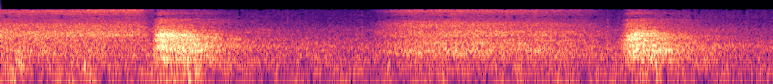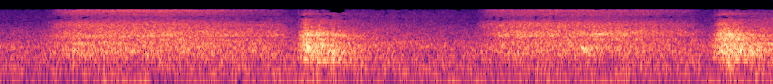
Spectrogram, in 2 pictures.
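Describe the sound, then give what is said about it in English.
Breathing exercise with released exhales: four forceful breaths let out in a slow, regular rhythm. Each one is a rushing burst of air that tapers into a long, softer airy hiss before the next. “So we're practicing that one starting skill, the ability to let go of the exhale, set the exhale free, dump the exhale out, release the exhale.”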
